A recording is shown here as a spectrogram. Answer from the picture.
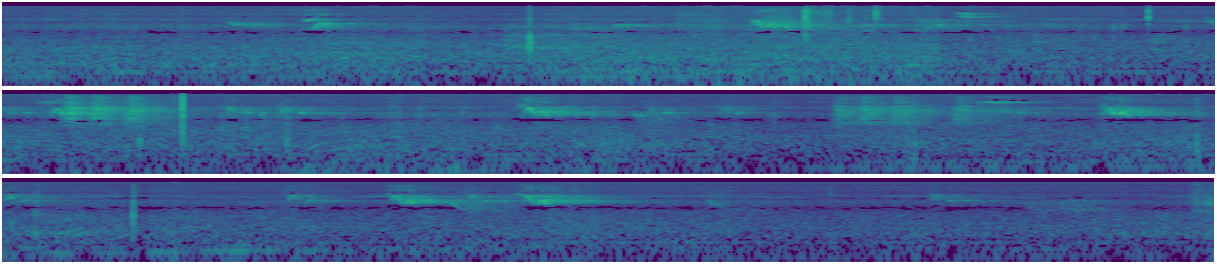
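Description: Birds chirping: short, high calls every second or two over faint outdoor background noise.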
